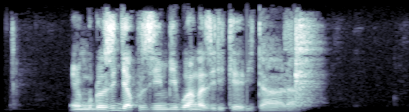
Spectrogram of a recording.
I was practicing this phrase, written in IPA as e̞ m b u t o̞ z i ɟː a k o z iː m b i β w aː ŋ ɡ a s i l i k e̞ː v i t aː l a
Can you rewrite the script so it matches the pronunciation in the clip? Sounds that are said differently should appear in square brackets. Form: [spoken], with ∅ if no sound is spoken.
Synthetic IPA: e̞ m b u [d] o̞ z i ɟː a k [u] z iː m b i β w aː ŋ ɡ a [z] i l i k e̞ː [β] i t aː l a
